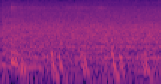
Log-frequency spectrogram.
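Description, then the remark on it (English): A heartbeat sound effect: muffled, low thumps pulsing in a steady rhythm, fairly quiet, over a faint background hum. “I love the heartbeats they put in there.”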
